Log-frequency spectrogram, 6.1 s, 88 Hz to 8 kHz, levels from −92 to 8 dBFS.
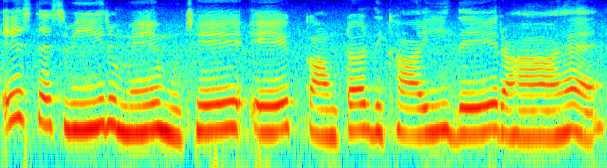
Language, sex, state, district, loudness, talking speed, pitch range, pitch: Hindi, female, Madhya Pradesh, Katni, -9 LUFS, 100 wpm, 220-255 Hz, 240 Hz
